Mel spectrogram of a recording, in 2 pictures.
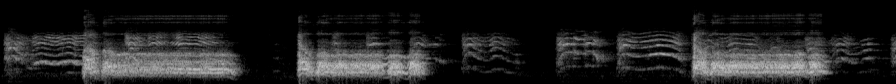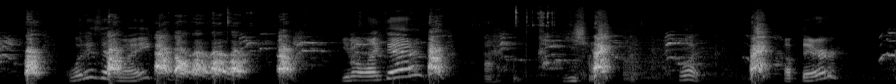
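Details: A Shiba Inu gives long, wavering, howl-like barks at another Shiba Inu on a YouTube video, while a woman asks what the noise is and says it doesn't like that noise.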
